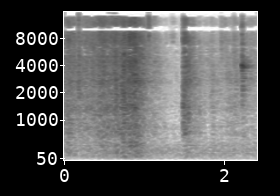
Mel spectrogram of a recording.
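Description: Clear plastic wrapping rustling and crinkling as a compound bow is slid out of it, dying down after about a second, followed by a single sharp click.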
